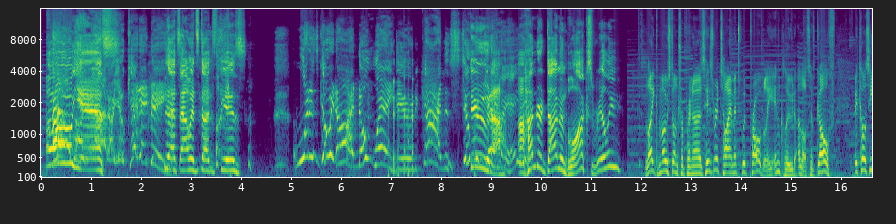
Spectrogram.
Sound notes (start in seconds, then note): 6.9 laughs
